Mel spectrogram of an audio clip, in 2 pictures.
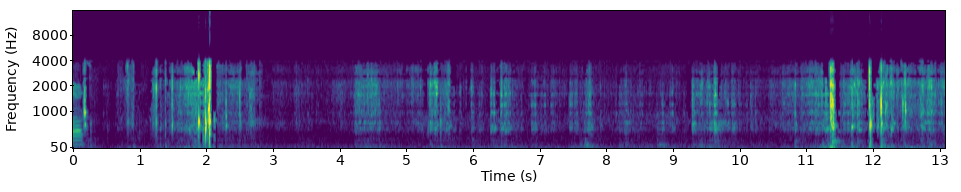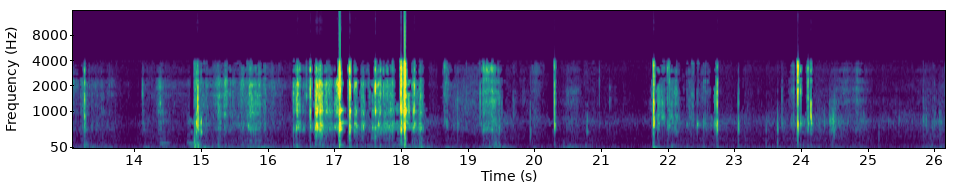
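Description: Handling noise of gear rubbing, scraping and knocking right against an action camera's microphone: irregular bursts of rustling with sharp clicks, loudest and busiest about halfway through.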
